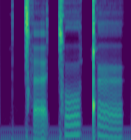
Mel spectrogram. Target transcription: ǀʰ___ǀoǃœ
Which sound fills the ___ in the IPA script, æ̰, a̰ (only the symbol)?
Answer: æ̰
